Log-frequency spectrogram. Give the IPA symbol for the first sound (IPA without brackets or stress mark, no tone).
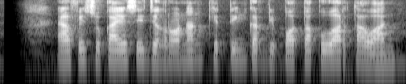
ʔ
